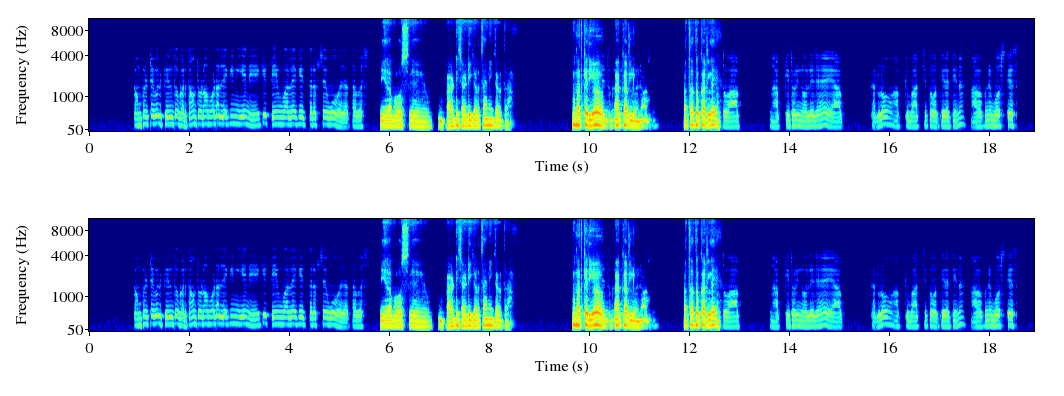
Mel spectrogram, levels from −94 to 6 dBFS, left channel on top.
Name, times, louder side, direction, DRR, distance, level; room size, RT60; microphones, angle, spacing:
voice 1, 0.9-5.6 9.8-11.4 12.5-13.0 13.6-15.1 15.6-18.6, equal, 20° left, 2.9 m, -45 dB
voice 2, 5.8-8.5 9.7-11.2 11.9-12.6, equal, 5° right, 0.7 m, -26 dB
head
